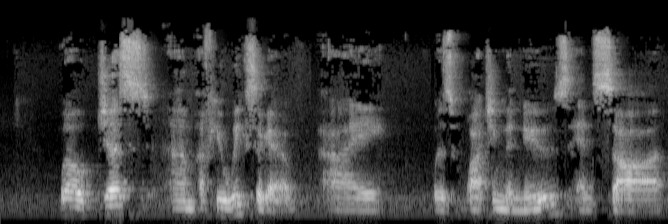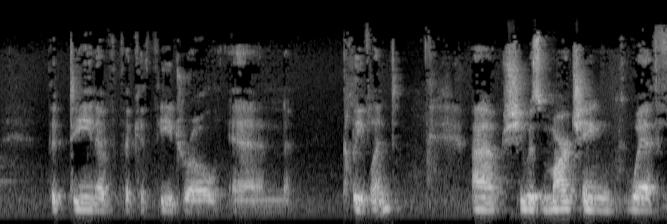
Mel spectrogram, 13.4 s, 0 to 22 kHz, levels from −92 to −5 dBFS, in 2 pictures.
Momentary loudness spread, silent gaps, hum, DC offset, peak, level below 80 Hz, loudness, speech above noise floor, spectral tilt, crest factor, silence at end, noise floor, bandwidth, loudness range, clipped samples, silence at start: 20 LU; none; none; under 0.1%; -6 dBFS; -88 dBFS; -26 LUFS; 34 dB; -1.5 dB/octave; 22 dB; 0 s; -62 dBFS; 15 kHz; 10 LU; under 0.1%; 0.6 s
